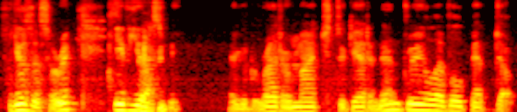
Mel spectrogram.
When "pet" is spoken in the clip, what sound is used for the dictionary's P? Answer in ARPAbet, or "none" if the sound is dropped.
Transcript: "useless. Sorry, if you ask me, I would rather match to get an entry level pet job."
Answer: B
